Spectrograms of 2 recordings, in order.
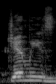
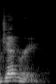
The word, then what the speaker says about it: Genly: Speaking of names, we didn't even talk about how the Orgurians used Genly's name instead of calling him Genry. Because they know how to pronounce L's.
